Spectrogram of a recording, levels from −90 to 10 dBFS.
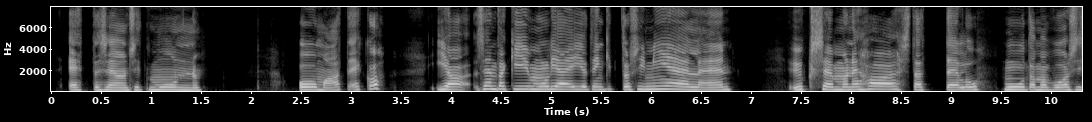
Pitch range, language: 240-275 Hz, Finnish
